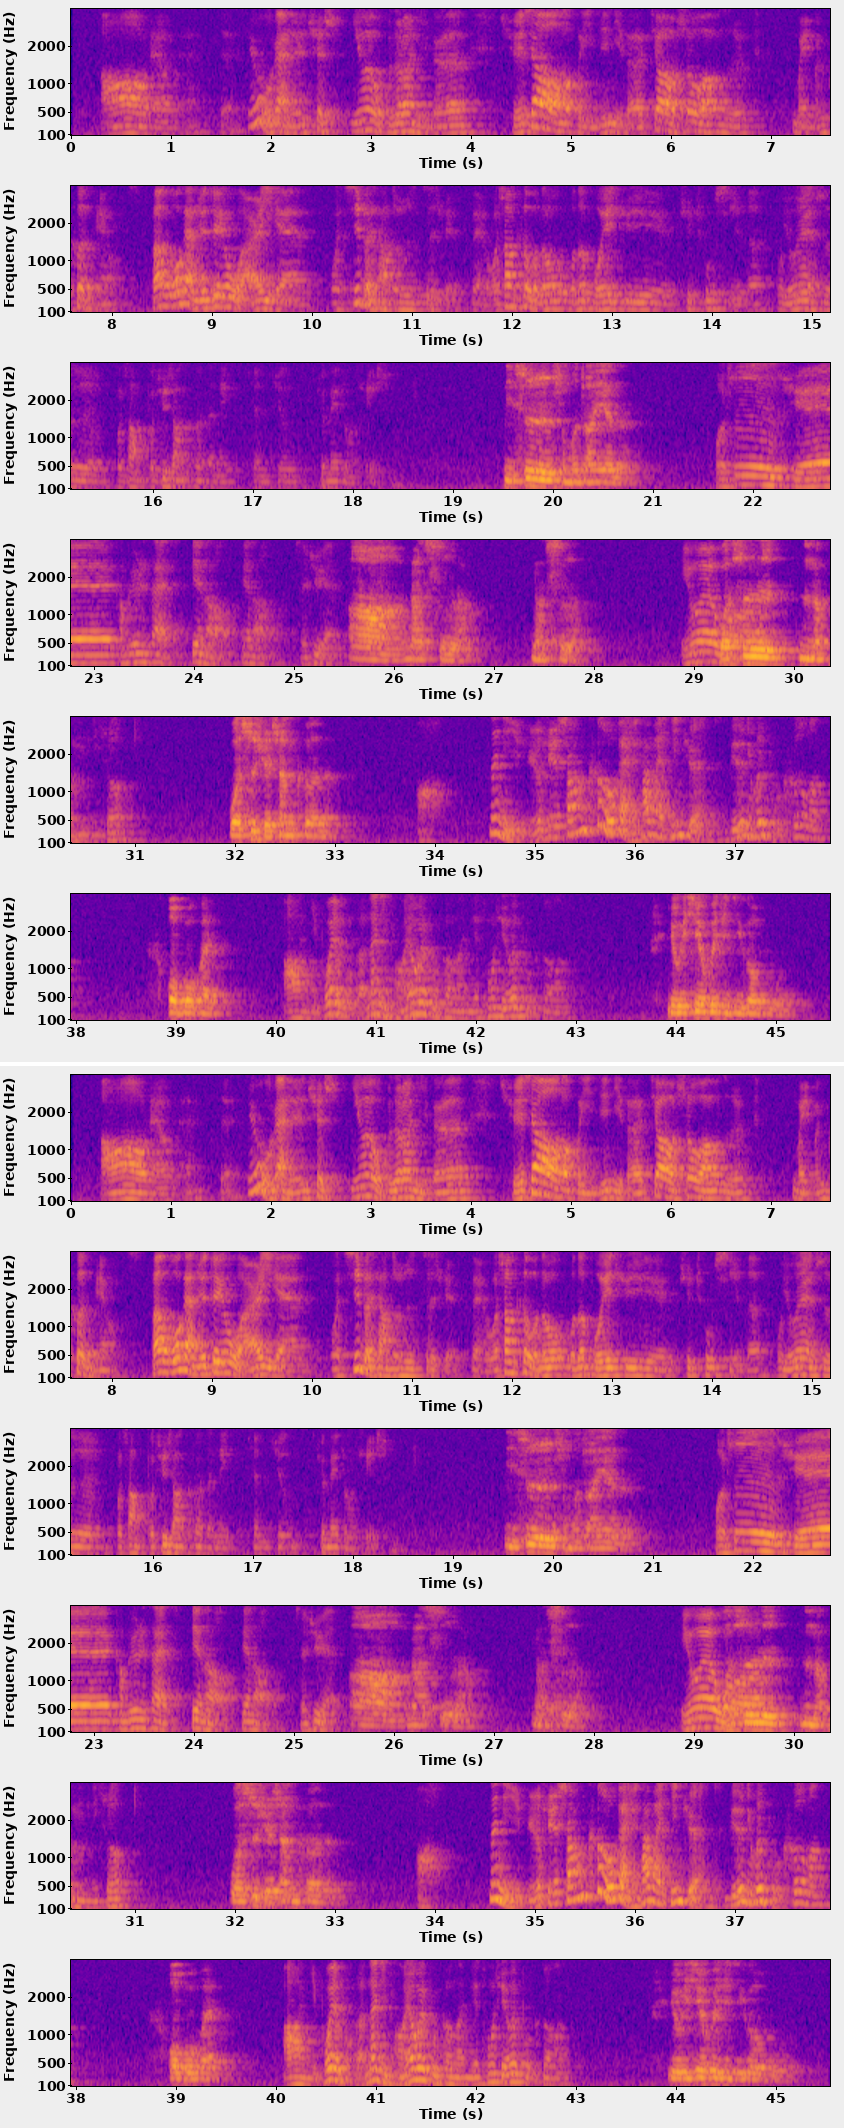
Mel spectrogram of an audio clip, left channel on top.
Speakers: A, on the right; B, on the left.
A: 哦，OK OK，对，因为我感觉确实，因为我不知道你的学校和以及你的教授啊，或者是每门课怎么样，反正我感觉对于我而言，我基本上都是自学，对，我上课我都我都不会去去出席的，我永远是不上不去上课的那就就就那种学生。
B: 你是什么专业的？
A: 我是学 computer science 电脑电脑的程序员，
B: 啊，那是啊，那是啊，
A: 对，因为我嗯，
B: 我是，嗯呐，
A: 你说
B: 我是学商科的，
A: 哦，那你比如学商课，我感觉他们还挺卷的，比如你会补课吗？
B: 我不会，
A: 啊，你不会补课，那你朋友会补课吗？你的同学会补课吗？
B: 有一些会去机构补，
